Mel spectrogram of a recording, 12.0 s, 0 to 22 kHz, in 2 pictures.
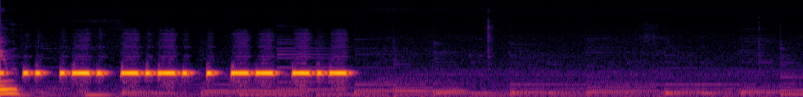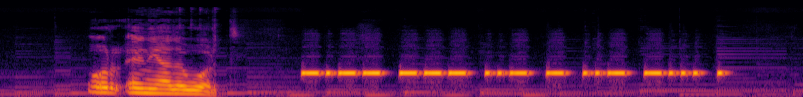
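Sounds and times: morse code tone: 0:00.0 - 0:02.7, 0:08.3 - 0:11.6.

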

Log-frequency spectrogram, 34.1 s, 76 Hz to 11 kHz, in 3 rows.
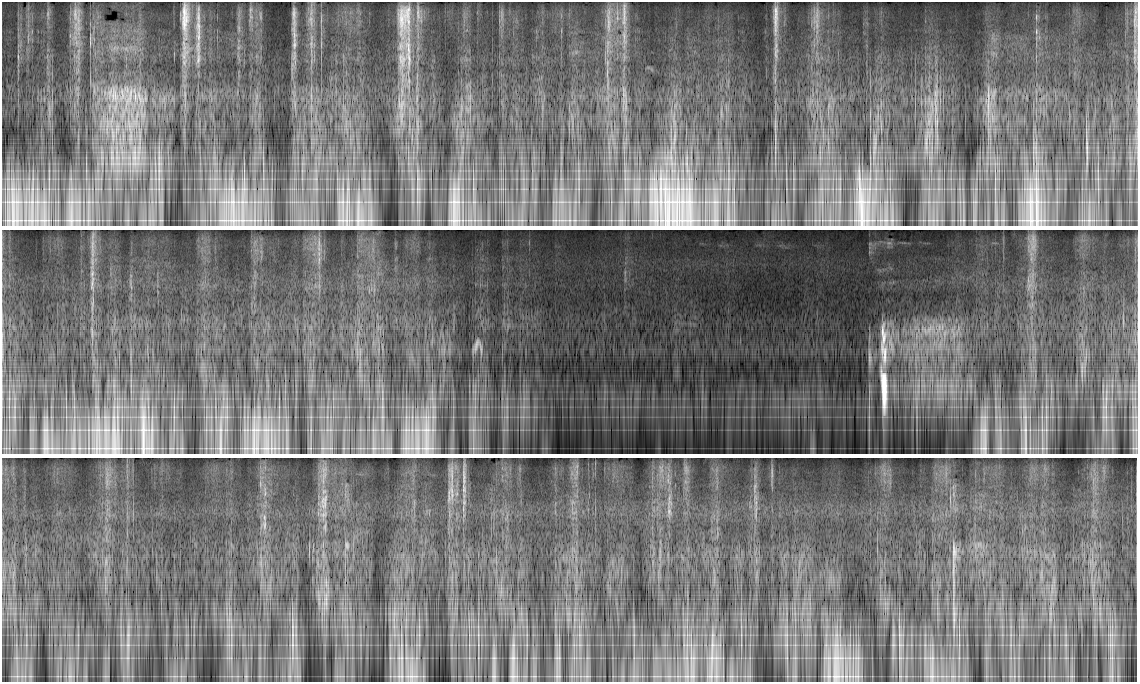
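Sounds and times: footsteps on dirt track: 0:00.0 - 0:16.8, 0:21.0 - 0:34.0.

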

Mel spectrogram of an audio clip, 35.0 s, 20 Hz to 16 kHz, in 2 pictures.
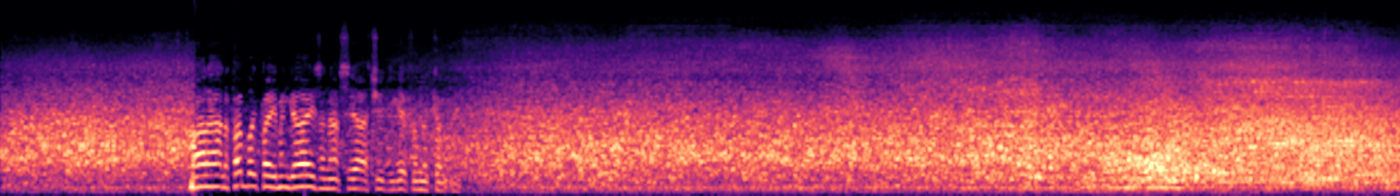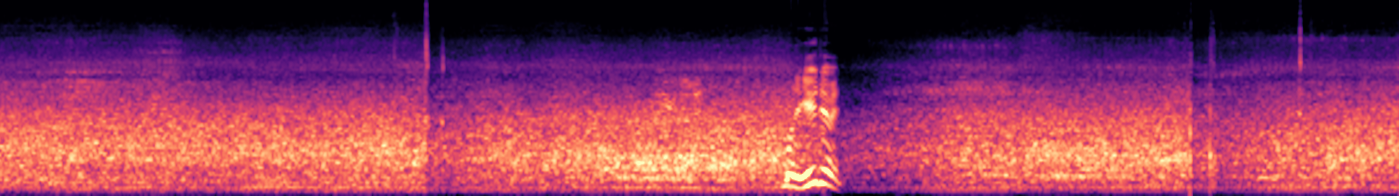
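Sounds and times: road traffic rush: 0:00.0 - 0:34.9.

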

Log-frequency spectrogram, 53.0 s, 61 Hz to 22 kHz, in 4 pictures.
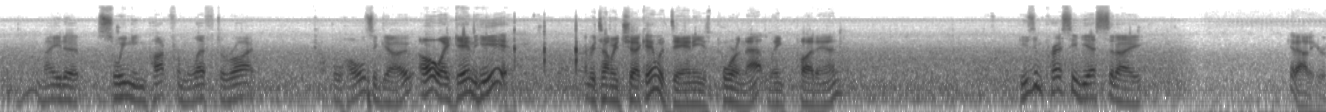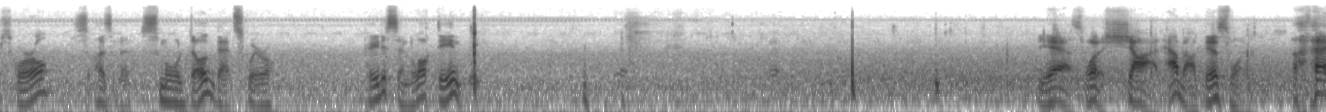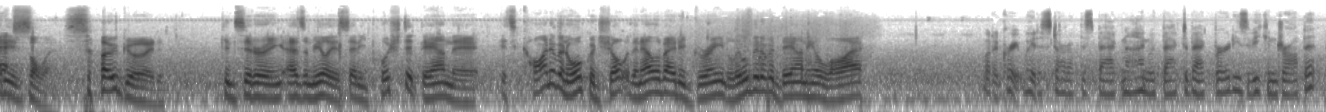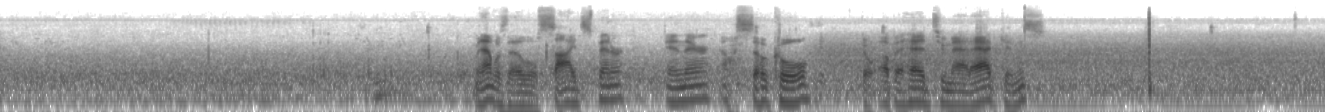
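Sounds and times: faint outdoor background hiss: 0:00.0 - 0:53.0
golf club striking ball: 0:17.9 - 0:18.2, 0:51.2 - 0:51.5.

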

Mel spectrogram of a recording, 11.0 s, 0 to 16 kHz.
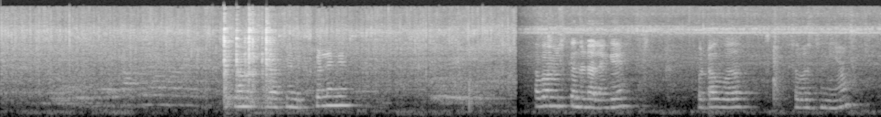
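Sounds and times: hot oil sizzling: 0:00.0 - 0:11.0.

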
